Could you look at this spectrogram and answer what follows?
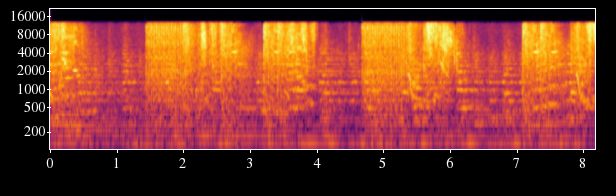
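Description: Bursts of automatic gunfire over a dramatic film score, the shots coming in several stretches of a second or two.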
